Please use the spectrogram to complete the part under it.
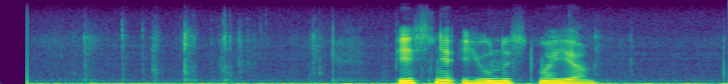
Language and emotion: Russian, neutral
